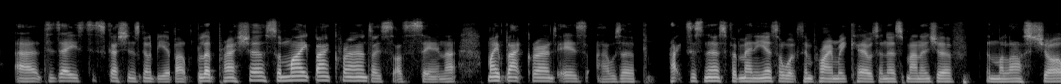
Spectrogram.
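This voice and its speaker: With a Welsh accent, the speaker races along at a very fast pace using fairly even intonation. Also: woman, very deep, low pitch for a woman, dry, close sound with no echo, quiet background. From Wales. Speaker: nurse. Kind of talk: webinar presentation.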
